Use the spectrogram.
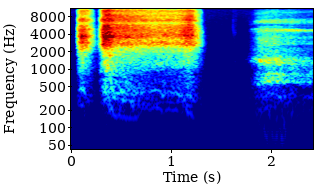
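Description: A breathing demonstration of a technique for quickly lowering stress: a quick sniff, a second longer drawn-in inhale, a brief pause, then a slow, audible exhale through the mouth, with no talking.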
